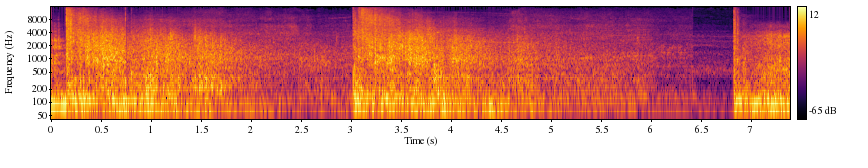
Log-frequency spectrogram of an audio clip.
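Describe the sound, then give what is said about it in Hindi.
Heavy artillery blasts, a whistling shell piercing a tank's cupola, with three sharp, loud booms spaced a few seconds apart, each followed by a long rumbling, crackling tail. No one speaks. “तभी अचानक सीटी की आवाज करता हुआ एक गोला उनके टैंक के कपोला को भेदता हुआ निकल जाता है।”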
